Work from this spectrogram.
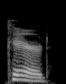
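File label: "cared", British English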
